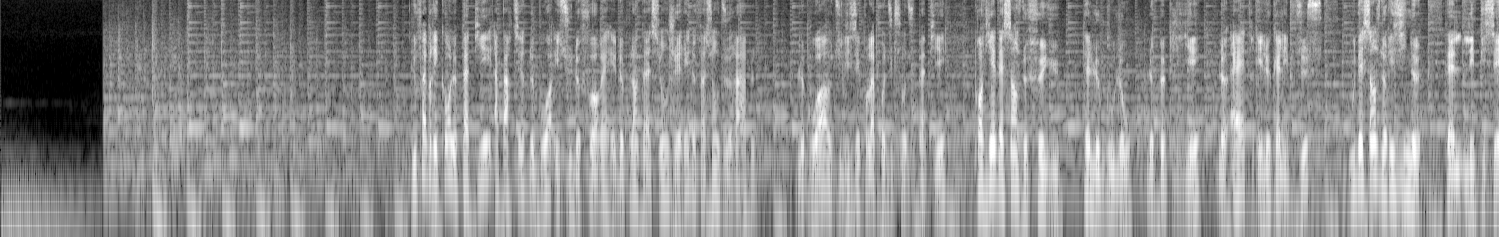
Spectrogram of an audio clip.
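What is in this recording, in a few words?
Canadian French Corporate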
